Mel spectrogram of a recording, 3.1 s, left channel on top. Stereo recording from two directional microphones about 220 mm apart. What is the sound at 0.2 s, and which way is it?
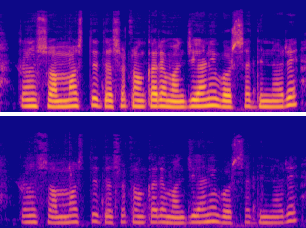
A woman's voice, 40° left (ahead or behind).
